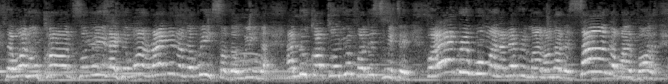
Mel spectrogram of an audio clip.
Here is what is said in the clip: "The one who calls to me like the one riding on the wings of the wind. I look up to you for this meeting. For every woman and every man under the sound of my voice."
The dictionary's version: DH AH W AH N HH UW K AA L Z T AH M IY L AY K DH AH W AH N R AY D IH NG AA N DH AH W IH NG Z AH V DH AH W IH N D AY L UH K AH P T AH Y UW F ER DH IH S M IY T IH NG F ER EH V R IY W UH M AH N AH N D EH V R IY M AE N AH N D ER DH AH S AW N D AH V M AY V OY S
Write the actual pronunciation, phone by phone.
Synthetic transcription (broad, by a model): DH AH W AH N HH UW K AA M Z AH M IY L AY K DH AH W AH N R AY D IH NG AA N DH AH W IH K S AH V DH AH W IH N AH AY L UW K AH P T AH Y UW F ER DH IH S M IY T IH NG F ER EH V R IY W UH M AH N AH N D EH V R IY M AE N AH N D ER DH AH S AW N D AH V M AY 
